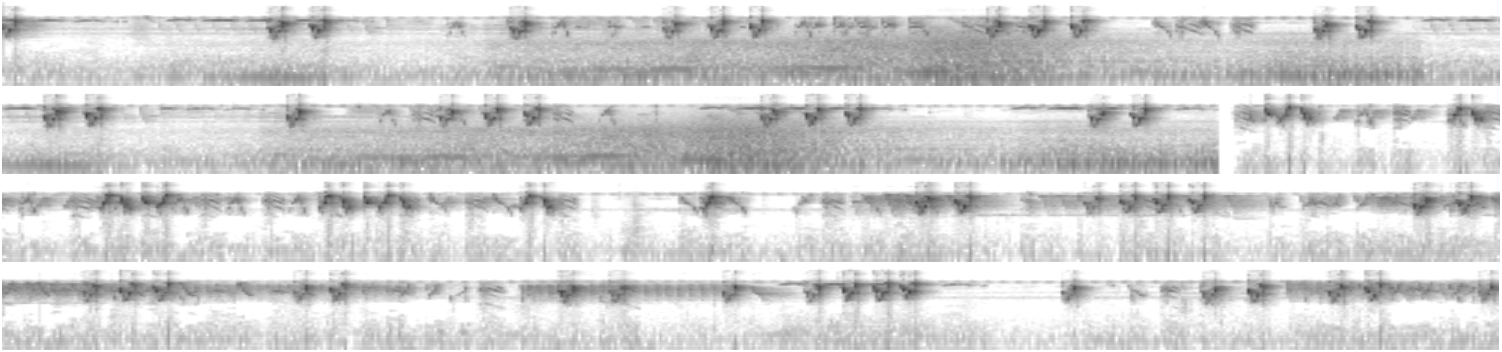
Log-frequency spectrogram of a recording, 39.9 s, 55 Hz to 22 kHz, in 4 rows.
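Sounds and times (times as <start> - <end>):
bird singing sharp chirps: 0.0 - 39.9.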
